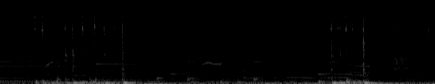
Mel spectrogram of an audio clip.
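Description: Computer keyboard typing in two quick flurries of clicks, about half a second in and again near the end, over quiet background music.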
